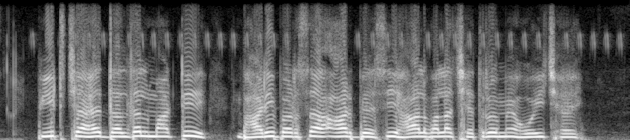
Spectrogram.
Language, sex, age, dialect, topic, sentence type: Magahi, male, 18-24, Western, agriculture, statement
